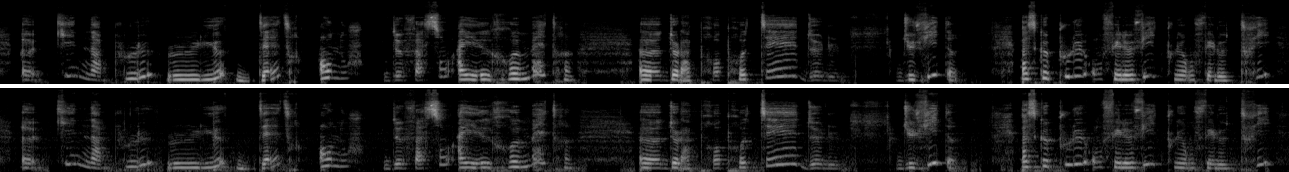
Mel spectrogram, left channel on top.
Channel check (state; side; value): normal; both; correlation 0.37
